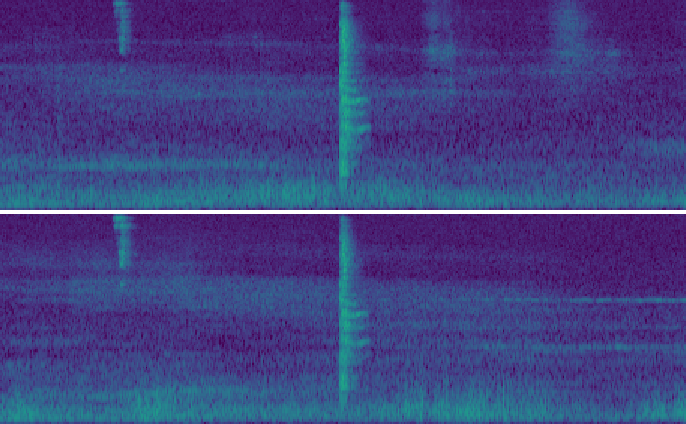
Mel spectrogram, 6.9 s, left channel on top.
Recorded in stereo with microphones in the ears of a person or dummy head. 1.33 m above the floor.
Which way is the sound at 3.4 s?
10° left (ahead or behind).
